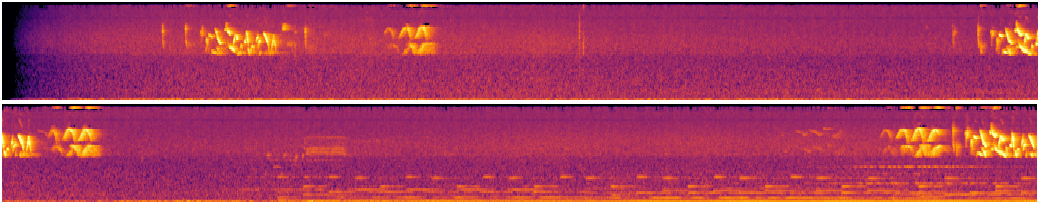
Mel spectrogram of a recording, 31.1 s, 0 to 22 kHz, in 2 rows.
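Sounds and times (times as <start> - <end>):
hiss: 0.2 - 31.0
Canada Warbler singing: 2.8 - 4.8, 5.8 - 6.6, 14.6 - 17.1, 19.1 - 31.0.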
